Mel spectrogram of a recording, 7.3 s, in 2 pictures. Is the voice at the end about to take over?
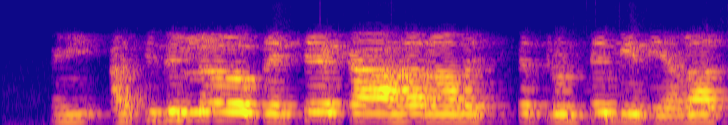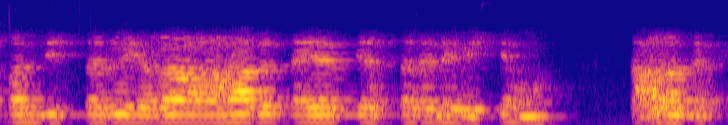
No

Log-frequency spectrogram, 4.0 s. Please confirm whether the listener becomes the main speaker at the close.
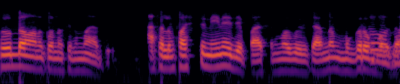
Yes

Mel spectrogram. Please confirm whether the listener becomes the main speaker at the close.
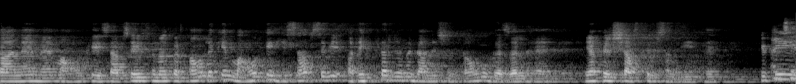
No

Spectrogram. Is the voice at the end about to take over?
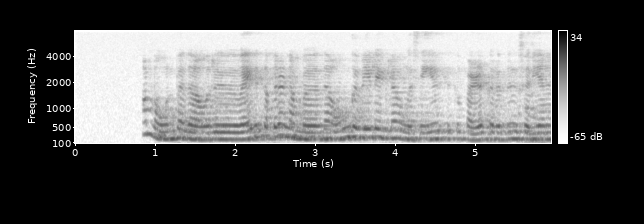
Yes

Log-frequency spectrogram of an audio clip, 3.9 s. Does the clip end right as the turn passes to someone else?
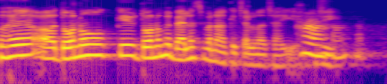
Yes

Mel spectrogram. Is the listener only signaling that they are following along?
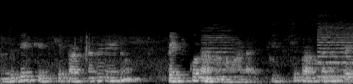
Yes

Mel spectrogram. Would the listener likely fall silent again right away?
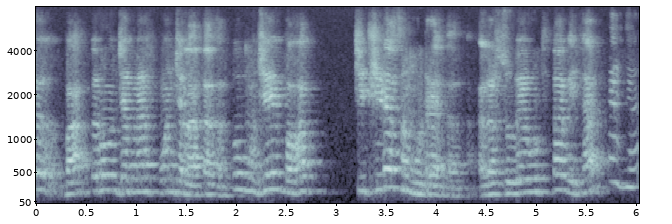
Yes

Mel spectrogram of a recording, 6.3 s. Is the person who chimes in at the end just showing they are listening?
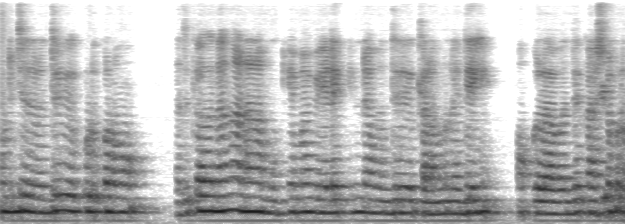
No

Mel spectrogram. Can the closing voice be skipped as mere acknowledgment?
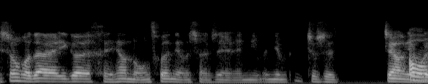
No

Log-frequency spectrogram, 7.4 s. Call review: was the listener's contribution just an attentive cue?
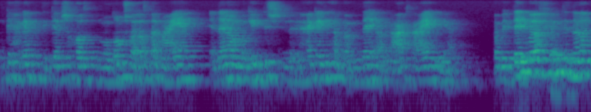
Yes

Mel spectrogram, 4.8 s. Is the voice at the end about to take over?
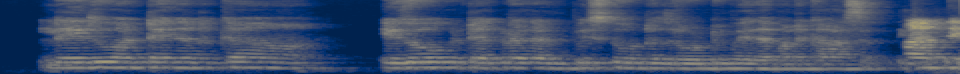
Yes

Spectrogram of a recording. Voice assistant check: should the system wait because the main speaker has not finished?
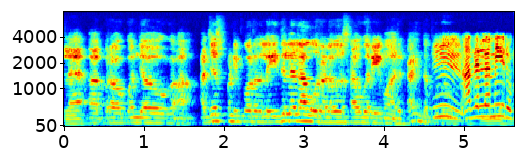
No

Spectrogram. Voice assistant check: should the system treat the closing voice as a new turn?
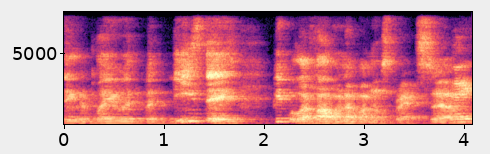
No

